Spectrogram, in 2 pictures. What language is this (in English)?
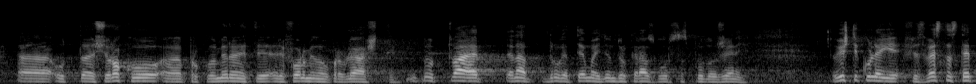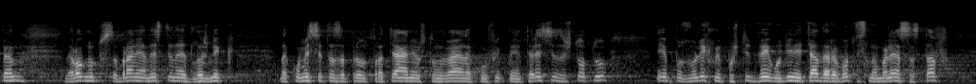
Bulgarian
